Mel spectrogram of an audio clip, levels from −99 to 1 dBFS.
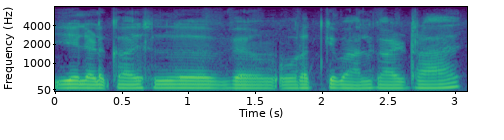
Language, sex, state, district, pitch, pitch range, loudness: Hindi, female, Bihar, Madhepura, 120 Hz, 115-125 Hz, -27 LUFS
